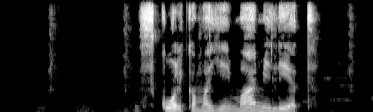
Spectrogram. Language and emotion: Russian, neutral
